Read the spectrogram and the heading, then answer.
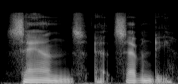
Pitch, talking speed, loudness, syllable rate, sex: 90 Hz, 100 wpm, -21 LUFS, 3.1 syllables/s, male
